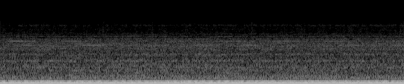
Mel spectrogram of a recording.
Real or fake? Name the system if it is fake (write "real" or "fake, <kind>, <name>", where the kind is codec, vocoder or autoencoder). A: real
